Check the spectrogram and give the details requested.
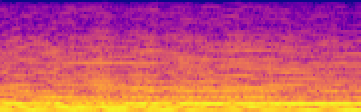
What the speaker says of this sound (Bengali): ওই ট্রেন চলে গেল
